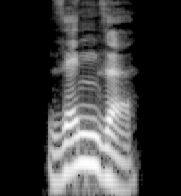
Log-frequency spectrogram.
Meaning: 1. scythe (instrument for mowing grass etc.) 2. end of story, finish
- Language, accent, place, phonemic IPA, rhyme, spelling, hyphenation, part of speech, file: German, Germany, Berlin, /ˈzɛnzə/, -ɛnzə, Sense, Sen‧se, noun, De-Sense.ogg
